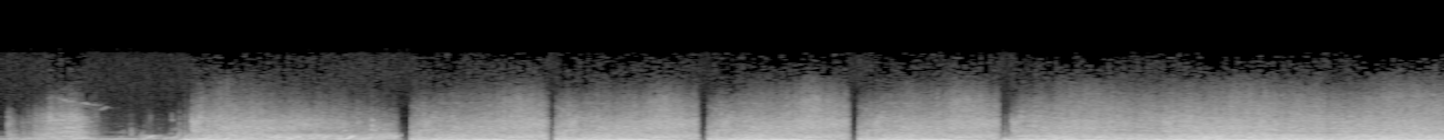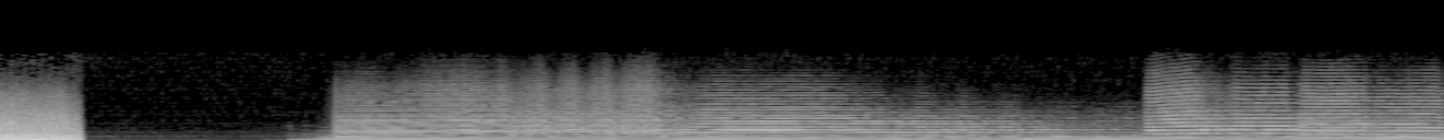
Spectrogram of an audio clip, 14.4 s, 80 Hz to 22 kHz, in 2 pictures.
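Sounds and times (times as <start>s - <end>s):
missile launch roar: 0.1s - 7.7s.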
